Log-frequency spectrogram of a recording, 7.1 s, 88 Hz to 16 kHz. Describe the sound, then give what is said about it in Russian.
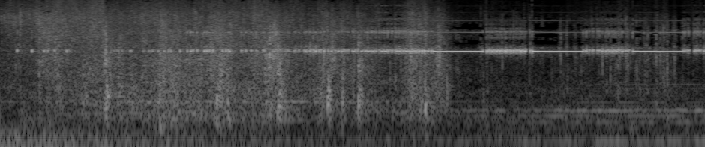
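A dosimeter in the city of Pripyat signals high radiation with a steady, piercing high-pitched electronic tone. Rapid clicking runs under the tone at first, and then the tone carries on alone and loud. “Это сигнал дозиметра. В городе Припять прибор показывает 1200 микрорентген, при том, что безопасным уровнем радиации считаются показатели до 50.”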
